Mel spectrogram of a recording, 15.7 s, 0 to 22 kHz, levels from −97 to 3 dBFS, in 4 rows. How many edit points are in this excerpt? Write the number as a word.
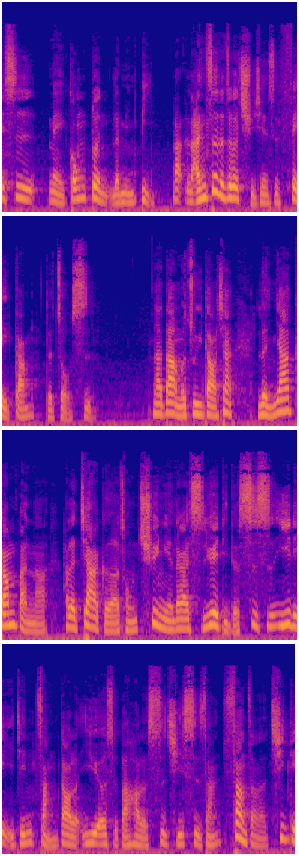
one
